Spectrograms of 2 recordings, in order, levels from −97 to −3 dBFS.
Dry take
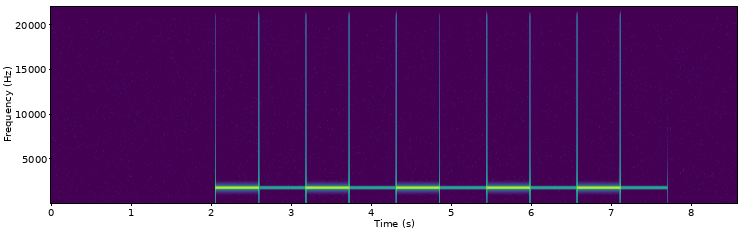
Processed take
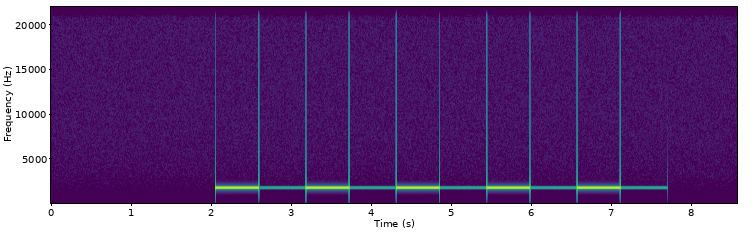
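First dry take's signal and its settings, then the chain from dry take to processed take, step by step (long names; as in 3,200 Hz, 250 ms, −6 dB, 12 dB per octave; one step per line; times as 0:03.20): tone at two levels in turn 1,770 Hz −10.5 dBFS, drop 28.5 dB, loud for 0.54 s, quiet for 0.59 s, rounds 5
high-pass filter 1,300 Hz 6 dB per octave
high-shelf EQ 2,300 Hz +7.5 dB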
